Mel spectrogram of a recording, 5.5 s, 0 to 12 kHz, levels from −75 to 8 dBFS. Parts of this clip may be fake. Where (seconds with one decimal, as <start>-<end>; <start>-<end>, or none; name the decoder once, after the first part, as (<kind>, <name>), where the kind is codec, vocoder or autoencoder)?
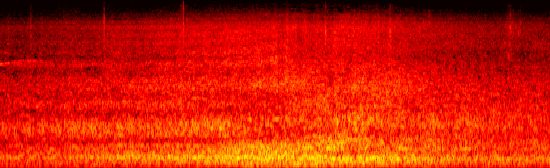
none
